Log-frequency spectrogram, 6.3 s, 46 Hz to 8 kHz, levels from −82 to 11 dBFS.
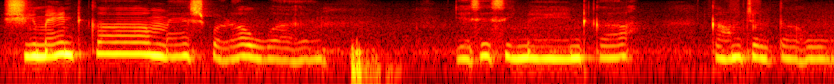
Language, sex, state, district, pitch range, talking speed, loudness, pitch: Hindi, female, Uttarakhand, Tehri Garhwal, 225-265 Hz, 125 wpm, -17 LUFS, 245 Hz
